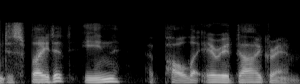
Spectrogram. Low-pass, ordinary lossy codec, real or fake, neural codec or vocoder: 7.2 kHz; AAC, 48 kbps; fake; codec, 16 kHz, 0.8 kbps, ZipCodec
